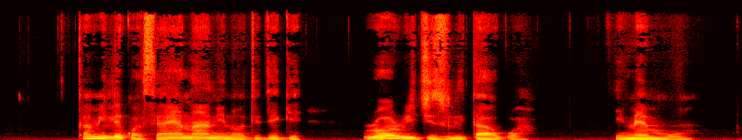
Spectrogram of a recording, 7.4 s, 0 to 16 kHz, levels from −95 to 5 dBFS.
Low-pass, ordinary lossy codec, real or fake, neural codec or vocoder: 14.4 kHz; MP3, 64 kbps; fake; codec, 44.1 kHz, 7.8 kbps, DAC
